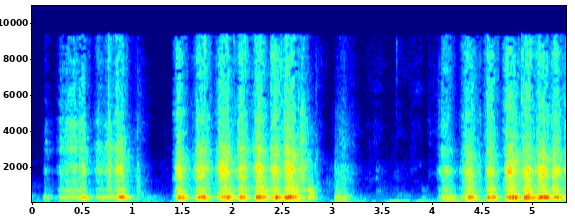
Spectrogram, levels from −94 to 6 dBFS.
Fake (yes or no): no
